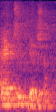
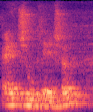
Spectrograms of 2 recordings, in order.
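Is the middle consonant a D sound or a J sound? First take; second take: D sound; J sound. First: The middle consonant is a plain D sound. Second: The middle consonant is a J sound. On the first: This is the way it was said in the old reality. "not education" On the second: This is the way it is said in the new reality. "a reality where it's education"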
